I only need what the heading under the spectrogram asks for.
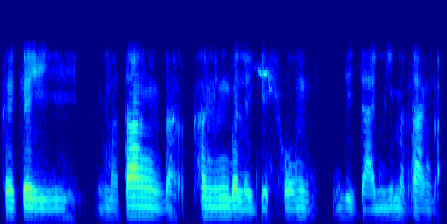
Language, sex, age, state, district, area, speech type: Manipuri, male, 18-30, Manipur, Senapati, rural, conversation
